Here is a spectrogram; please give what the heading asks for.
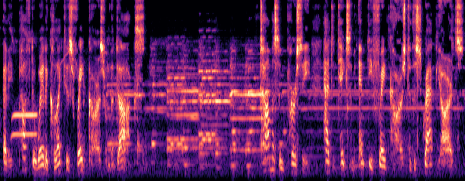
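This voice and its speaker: A man's voice: measured pace, music in the background, rough recording. A man narrating a children's train story, changing his voice for each character. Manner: lively, shifts pitch for each engine voice. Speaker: narrator voicing all characters.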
